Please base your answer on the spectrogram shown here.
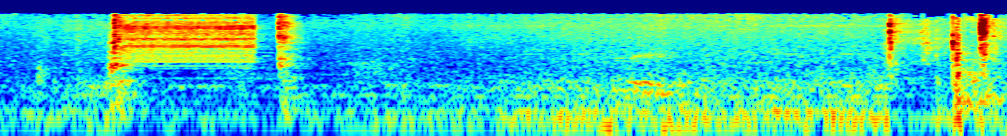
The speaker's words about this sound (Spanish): Llama a un timbre donde hay un nombre sobre el mismo y espera.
